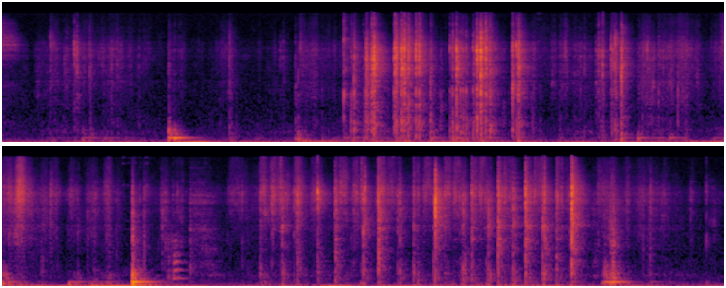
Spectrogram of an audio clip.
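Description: A deck of oracle cards being shuffled by hand: irregular bursts of crisp card-on-card rustling and flicking, with a few dull thumps, the loudest about two-thirds of the way through.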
